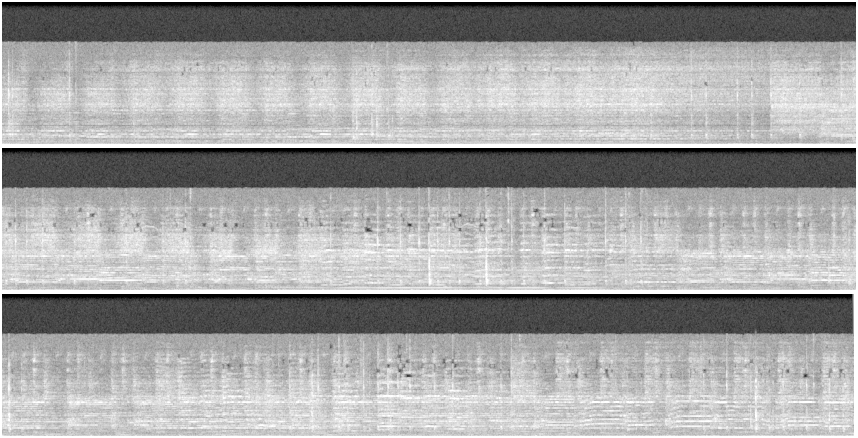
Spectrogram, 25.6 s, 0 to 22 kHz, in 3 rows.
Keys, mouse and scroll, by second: 0.1 middle click, 1.4 click, 3.7 ctrl+z, 4.2 z, 4.3 click, 6.5 middle click, 10.9 click, 11.8 middle click, 12.9 shift+middle click, 13.1 middle click, 13.2 middle click, 13.5 shift+middle click, 13.7 middle click, 13.8 middle click, 14.8 shift+middle click, 15.8 shift+click, 15.9 click, 16.8 ctrl+z, 17.2 f, 17.6 click, 17.9 f, 18.1 click, 19.9 middle click, 20.5 shift+middle click, 21.0 shift+middle click, 21.4 middle click, 21.5 middle click, 21.7-22.1 scroll up 1, 22.1 middle click, 22.6 click, 24.1 middle click, 24.6 ctrl+z, 25.0 middle click, 25.3 f, 25.5 click.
